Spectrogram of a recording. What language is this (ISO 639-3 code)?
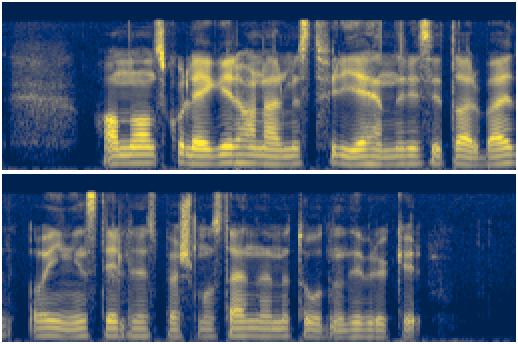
nor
